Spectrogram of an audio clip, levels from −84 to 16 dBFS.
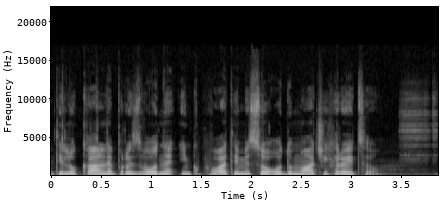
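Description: Nothing stood out as a technical fault on listening to this speech recording.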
